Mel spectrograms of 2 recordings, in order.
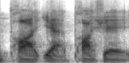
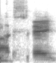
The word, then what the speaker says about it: Pache: Here's the thing: no one seems to know how to pronounce his name. I think. Well, I'm gonna go with Dan Schulman and not Pat Tabler. I'm gonna say it's probably Pache. You know what I mean?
